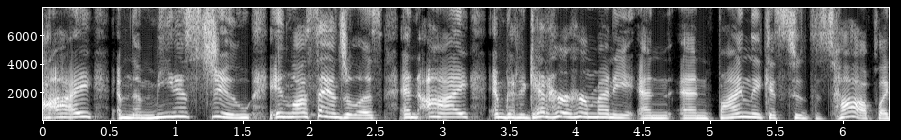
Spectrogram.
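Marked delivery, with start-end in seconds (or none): 0.0-4.4 high-pitched yelling. Retelling how a friend yelled at a company on the phone: imitating someone yelling. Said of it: "he's yelling at them".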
